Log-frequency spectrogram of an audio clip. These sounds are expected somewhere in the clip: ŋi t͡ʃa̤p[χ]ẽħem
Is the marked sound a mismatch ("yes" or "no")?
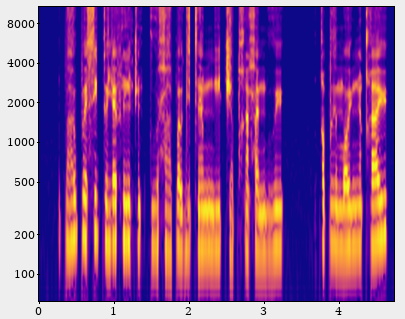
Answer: no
